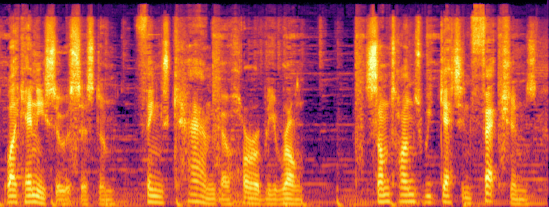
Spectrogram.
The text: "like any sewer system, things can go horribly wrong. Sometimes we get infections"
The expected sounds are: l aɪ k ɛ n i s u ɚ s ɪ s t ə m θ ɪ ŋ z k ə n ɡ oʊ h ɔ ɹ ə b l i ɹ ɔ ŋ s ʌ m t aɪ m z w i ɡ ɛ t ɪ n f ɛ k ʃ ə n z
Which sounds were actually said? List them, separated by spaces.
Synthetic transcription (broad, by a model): l aɪ k ɛ n i s u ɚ s ɪ s t ə m θ ɪ ŋ z k ə n ɡ oʊ h ɔ ɹ ə b l i ɹ ɔ ŋ s ʌ m t aɪ m z w i ɡ ɛ t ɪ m f ɛ k ʃ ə n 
